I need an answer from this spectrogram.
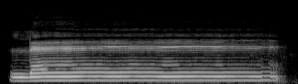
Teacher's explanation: la voyelle E longue que je vais prolonger de 4 à 6 fois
